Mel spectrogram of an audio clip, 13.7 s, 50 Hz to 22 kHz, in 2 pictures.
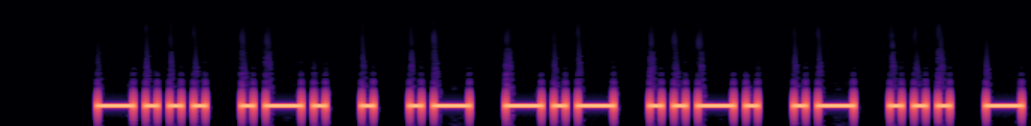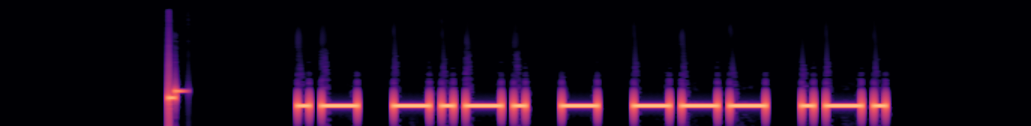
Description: Morse code, heard as a keyed tone, about 16 wpm, 700 Hz. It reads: BREAKFAST ACTOR
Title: Sentences from Top 1500 Words - New Word Drill Alt - 15wpm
